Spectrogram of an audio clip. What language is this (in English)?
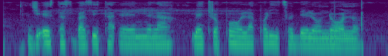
Esperanto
